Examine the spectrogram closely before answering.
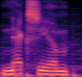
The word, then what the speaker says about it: NXIVM: development and absolute control ns4 M pronounced Nexium positioned itself as a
